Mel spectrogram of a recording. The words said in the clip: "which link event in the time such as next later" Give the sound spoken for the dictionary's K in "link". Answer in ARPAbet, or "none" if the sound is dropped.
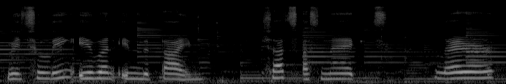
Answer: none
